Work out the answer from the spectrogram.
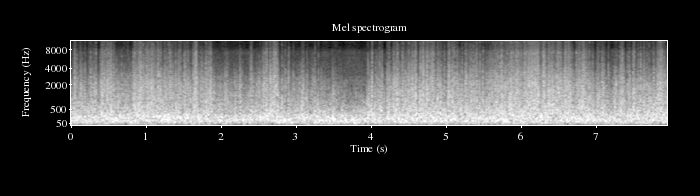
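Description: Heavy wind buffeting a microphone held outside a moving express train, over the steady running noise of the train on the rails.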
